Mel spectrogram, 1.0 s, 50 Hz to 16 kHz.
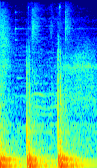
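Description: Two stamps on the floor of a WW2 concrete and metal gun emplacement give low, hollow booming thuds that die away quickly, the floor sounding hollow underneath, possibly over a sunken gun mount hidden from the enemy. Background music plays throughout.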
